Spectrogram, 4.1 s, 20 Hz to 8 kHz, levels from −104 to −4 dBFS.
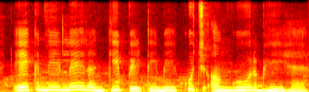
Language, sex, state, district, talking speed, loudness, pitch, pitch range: Hindi, female, Bihar, Kishanganj, 145 wpm, -13 LUFS, 230 Hz, 210-255 Hz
